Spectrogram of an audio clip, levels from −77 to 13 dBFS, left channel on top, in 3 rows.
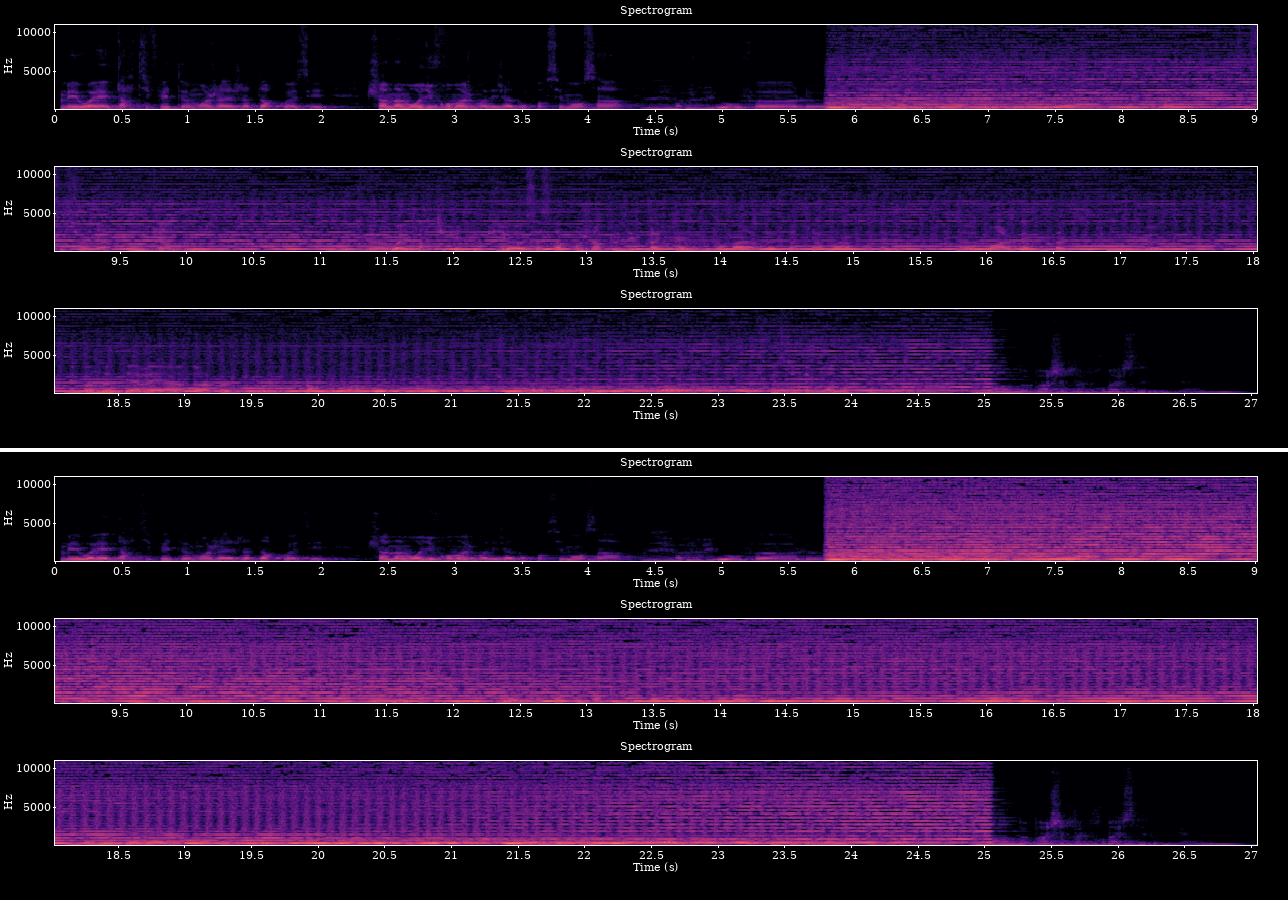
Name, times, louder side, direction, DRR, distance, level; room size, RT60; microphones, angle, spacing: voice 1, 0.0-2.1 2.3-4.3 4.6-8.5 8.9-10.2 11.0-15.4 15.8-17.4 18.1-21.0 21.4-24.8, left 1 dB, 55° left, 0.8 m, -34 dB
voice 2, 4.4-5.0 24.9-26.9, equal, 20° right, 3.6 m, -41 dB
sound 1, 5.8-25.1, right 5 dB, 55° right, 0.6 m, -25 dB
18.0 x 8.8 x 7.6 m
head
